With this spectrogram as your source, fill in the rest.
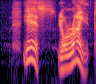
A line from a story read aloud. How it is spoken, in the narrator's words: exclaimed Fritz, his face brightening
